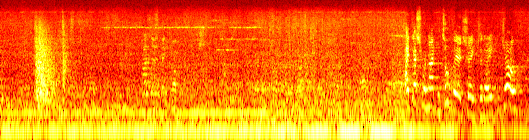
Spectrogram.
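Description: A machine hums steadily.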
